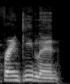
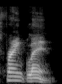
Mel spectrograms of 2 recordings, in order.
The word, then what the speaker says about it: Franklin: That's like saying Frankie Lynn. It's not Frankie Lynn, it's Franklin.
